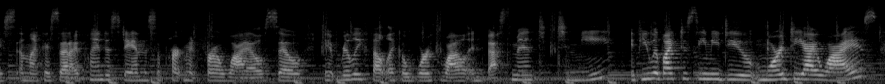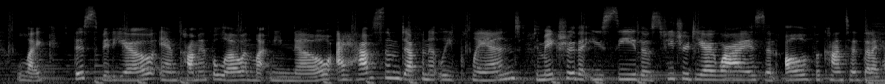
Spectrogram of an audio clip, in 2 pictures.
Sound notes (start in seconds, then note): none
